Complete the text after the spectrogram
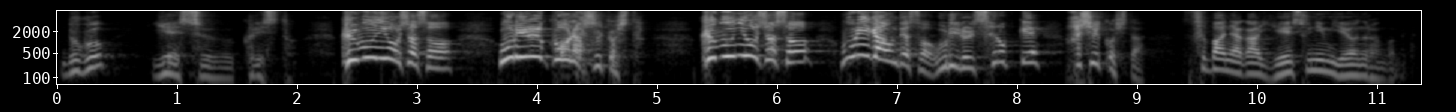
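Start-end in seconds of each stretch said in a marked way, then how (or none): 0.8-1.9 reverent hush. Acted. Answer to rhetorical 누구. 2.3-9.1 preaching at full force. Acted. Prophetic proclamation.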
